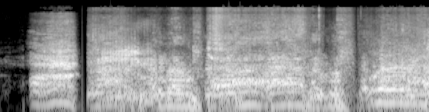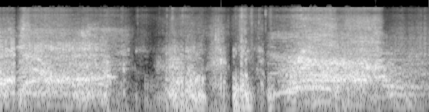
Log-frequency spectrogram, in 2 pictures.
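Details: Grizzly bear roaring continuously in long, heavy, guttural growls that rise and fall in loudness, with brief breaks between surges.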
